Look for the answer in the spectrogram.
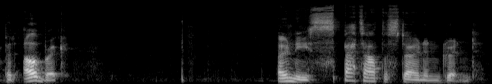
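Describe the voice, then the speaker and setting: A man narrates a children's storybook at bedtime as a father would. His delivery is expressive, and his pitch moves around in a very animated way. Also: slow pace.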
